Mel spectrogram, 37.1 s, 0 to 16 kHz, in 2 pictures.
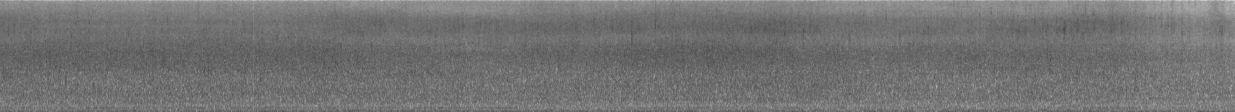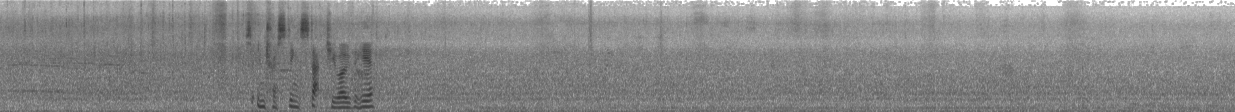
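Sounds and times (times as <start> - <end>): fountain water splashing: 0.0 - 34.7.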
